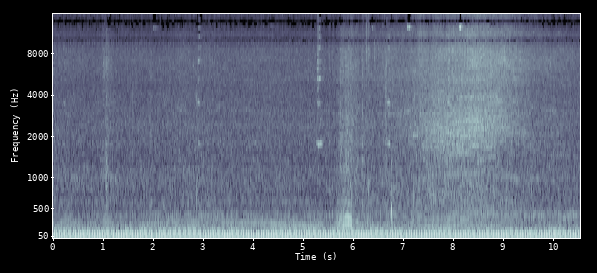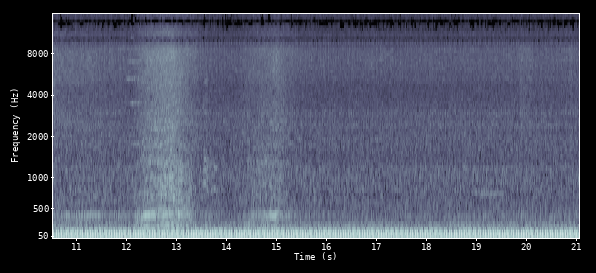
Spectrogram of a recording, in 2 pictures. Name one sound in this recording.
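An off-road vehicle engine rumbles loudly nearby.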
